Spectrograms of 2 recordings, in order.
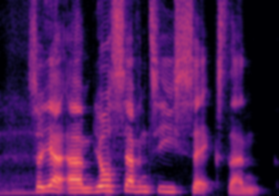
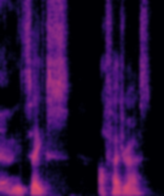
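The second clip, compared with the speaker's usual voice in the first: ordinary delivery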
